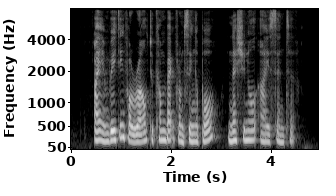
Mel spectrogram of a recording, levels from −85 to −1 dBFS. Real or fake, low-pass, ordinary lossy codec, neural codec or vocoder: real; none; none; none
